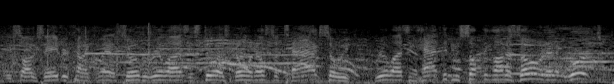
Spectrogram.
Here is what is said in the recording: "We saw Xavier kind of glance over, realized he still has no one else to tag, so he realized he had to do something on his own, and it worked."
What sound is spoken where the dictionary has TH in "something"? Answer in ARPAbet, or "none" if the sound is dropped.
TH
